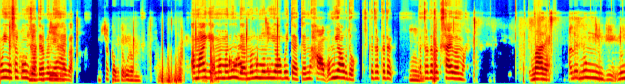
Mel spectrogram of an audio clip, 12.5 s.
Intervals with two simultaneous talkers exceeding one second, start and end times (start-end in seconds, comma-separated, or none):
none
